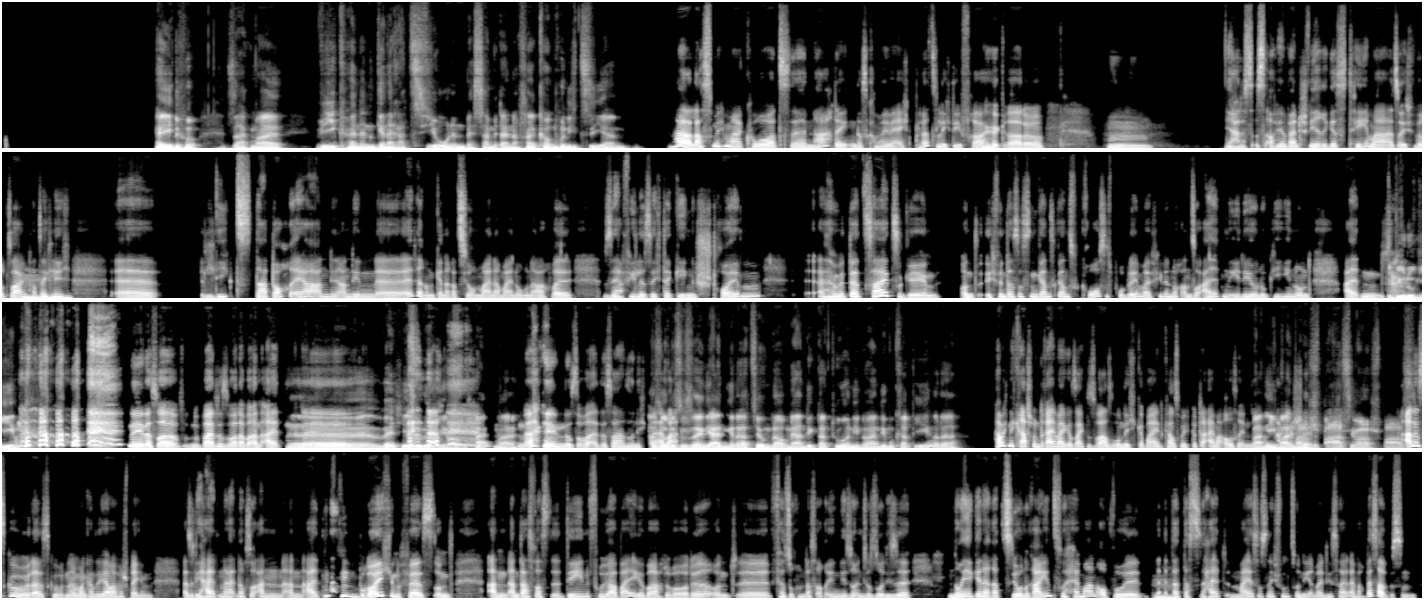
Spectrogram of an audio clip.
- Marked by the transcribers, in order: other background noise; laughing while speaking: "du"; laughing while speaking: "miteinander kommunizieren?"; laughing while speaking: "Frage"; chuckle; chuckle; laugh; drawn out: "Äh"; laughing while speaking: "welche Ideologien?"; laugh; laughing while speaking: "Nein"; laughing while speaking: "alten"
- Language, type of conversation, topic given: German, podcast, Wie können Generationen besser miteinander kommunizieren?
